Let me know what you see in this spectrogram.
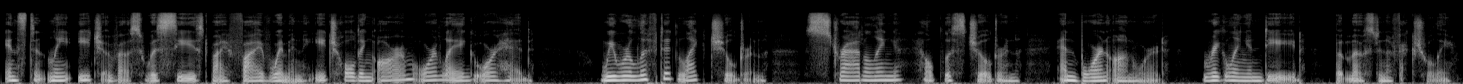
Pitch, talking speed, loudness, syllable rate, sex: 180 Hz, 130 wpm, -21 LUFS, 4.1 syllables/s, female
